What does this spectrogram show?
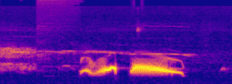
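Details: A spotted dove phrase meant to excite kept birds, from male and female callers: faint coo at the start, then a warbling short note and a drawn-out, softly falling coo.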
